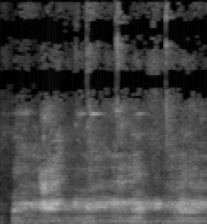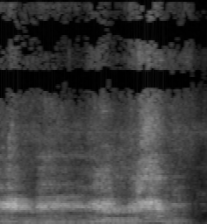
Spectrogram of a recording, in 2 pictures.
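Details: Puppies playing and play-fighting indoors, giving a steady, rough growl that runs almost unbroken for five seconds and swells in a few louder surges.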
